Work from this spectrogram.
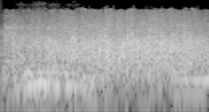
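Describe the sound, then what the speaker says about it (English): A short burst of steady applause from a small group, even and continuous for about two seconds, with a faint voice underneath. "Applause to Loser."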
